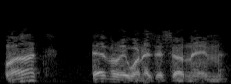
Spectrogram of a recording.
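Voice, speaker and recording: Deep, husky, menacing interrogator. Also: male voice, sing-song, normal speed, heavily acted. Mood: curt, commanding. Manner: commanding, sneering. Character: menacing, sarcastic French collaborationist officer interrogating prisoners. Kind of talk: radio drama acting. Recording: dull lo-fi old radio recording.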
